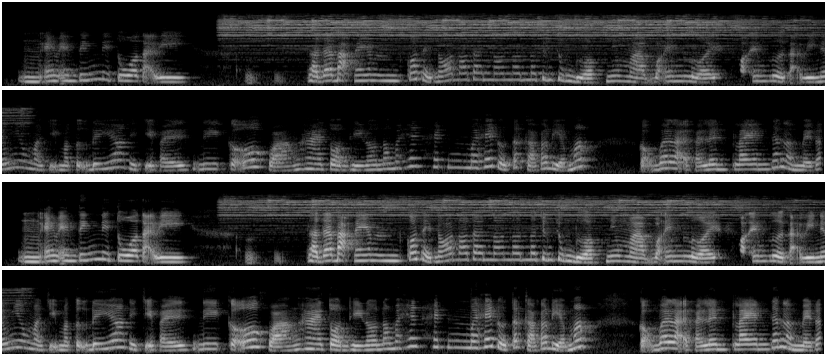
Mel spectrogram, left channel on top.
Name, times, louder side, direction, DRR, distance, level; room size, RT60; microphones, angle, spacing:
voice 1, 0.2-1.9 2.4-16.4, right 5 dB, 65° right, 0.5 m, -25 dB
sound 1, 2.1-8.5, left 2 dB, 40° left, 2.1 m, -30 dB
11.5 x 4.0 x 2.5 m
head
